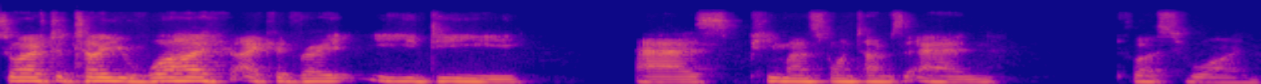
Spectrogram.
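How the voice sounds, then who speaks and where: At a fairly slow pace, a man talks in a somewhat breathy, fairly high voice. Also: ordinary pitch variation. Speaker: math professor. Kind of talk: lecture.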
